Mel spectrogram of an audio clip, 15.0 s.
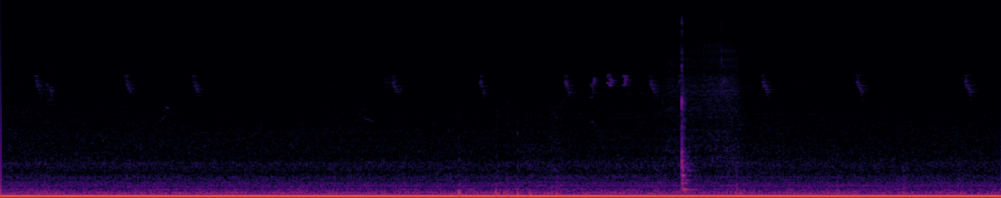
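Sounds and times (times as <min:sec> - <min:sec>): small birds chirping: 0:00.0 - 0:15.0
steady low rumble: 0:00.0 - 0:15.0
sharp knock: 0:10.2 - 0:10.5.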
